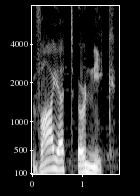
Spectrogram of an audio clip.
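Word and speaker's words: větrník: If you have a sweet tooth, you should try one of my favorite Czech desserts, Veternik, pronounced something like Vietnik.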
